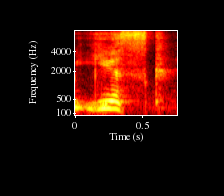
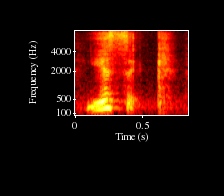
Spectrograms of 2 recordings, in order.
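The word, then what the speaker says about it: Jysk: there in the corner see and you actually pronounce the name yisk yissek and it's swedish and it is kind of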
